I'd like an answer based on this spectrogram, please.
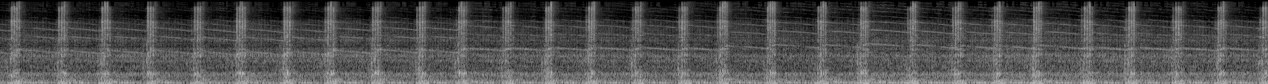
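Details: Detroit 40 series generator turbo diesel (rebranded Navistar DT466, possibly DT530), sat outside 5+ years, running after bleeding injectors: speed rises and falls about twice a second at no load, throttle pulsing; owner suspects flywheel governor, unconfirmed.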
